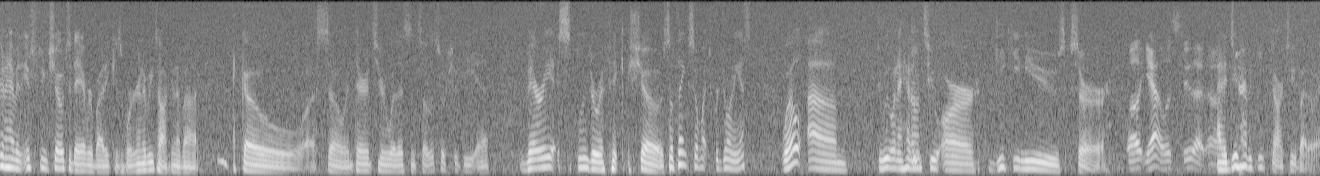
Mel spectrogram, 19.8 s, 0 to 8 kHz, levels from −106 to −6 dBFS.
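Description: No technical faults are audible.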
